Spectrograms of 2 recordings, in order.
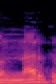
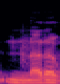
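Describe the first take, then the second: First: नर्क as two syllables, र joined to क; नर्क with no vowel after र; wrong form said. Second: नरक with a full vowel after र, न-र-क; नरक stretched to show the full र; full form said. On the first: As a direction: say नर्क clipped, नर्-क. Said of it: "नहीं होता है". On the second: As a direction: say नरक in three even syllables. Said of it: "नरक होता है पूरा". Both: Shown as a demonstration.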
